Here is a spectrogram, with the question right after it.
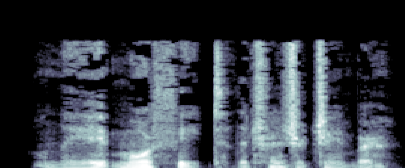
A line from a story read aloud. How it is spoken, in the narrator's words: Needleman murmured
